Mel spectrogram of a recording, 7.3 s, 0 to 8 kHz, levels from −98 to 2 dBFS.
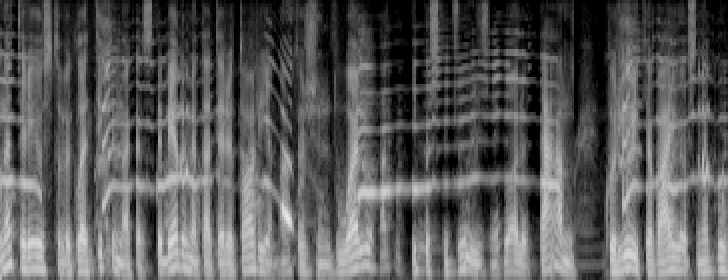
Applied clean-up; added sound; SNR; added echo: neural mask model RNNoise.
